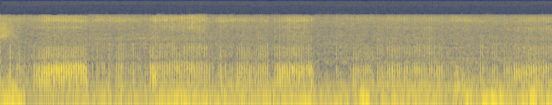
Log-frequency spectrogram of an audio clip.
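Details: Sleeping kitten snoring with soft, rhythmic rasping breaths, each lasting about a second and separated by brief pauses, low rumbling throughout.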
